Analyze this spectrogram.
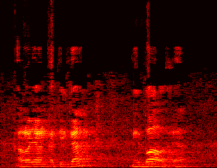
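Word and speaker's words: نضال: n kalau yang ketiga nidal ya E tapi dengan ejaan Indonesia jadi nizal sebnya nidal nidal tu perjuangan tapi dengan lidah Indonesia nidal jadi nizal jadi Muhammad Muhammad mizal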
